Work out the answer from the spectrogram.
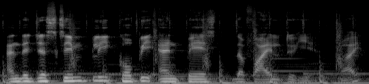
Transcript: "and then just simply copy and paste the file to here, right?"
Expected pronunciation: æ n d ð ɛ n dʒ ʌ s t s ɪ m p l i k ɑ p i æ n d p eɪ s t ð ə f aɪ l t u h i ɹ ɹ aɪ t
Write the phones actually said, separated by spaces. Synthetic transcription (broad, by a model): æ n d ɛ dʒ ʌ s t s ɪ m p l i k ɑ p i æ n d p eɪ s t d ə f aɪ l t u h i ɹ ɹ aɪ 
